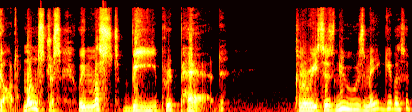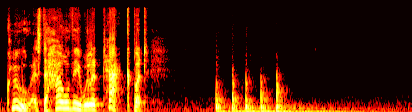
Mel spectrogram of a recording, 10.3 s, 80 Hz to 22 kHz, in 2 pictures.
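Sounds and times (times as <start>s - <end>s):
speech: 0.0s - 3.0s, 3.7s - 7.2s
knocks on a wooden door: 7.8s - 9.0s
low rumbling tone: 8.6s - 10.2s.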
